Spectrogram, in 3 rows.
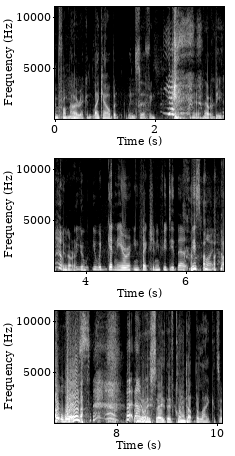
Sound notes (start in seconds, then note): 2.2 laughing; 5.9 laughs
